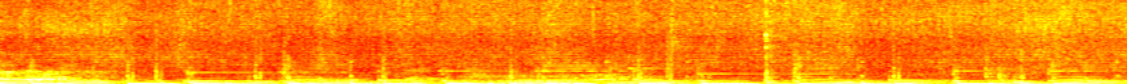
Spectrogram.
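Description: Split gill mushrooms (kulat sisir) and sautéed aromatics sizzling in hot oil in a non-stick wok as they are stirred, with the spatula scraping and tapping against the pan now and then.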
